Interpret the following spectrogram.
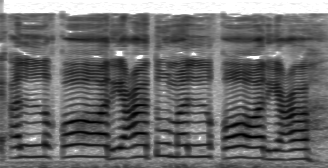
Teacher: गोल ता पर जब हम वक़्फ़ पढ़ते हैं तो वक़फ़ की सूरत में वो हा बन जाती है, तो हम पढ़ेंगे अल क़ारिअतु मल क़ारिअह।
